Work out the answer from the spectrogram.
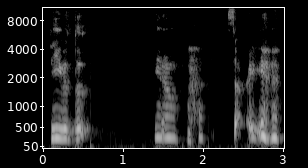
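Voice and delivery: choked up, fighting back tears; crying. Real, not acted. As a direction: voice breaking into tears. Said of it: "I'm sorry, I'm crying".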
